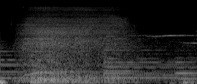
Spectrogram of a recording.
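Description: One soft exhalation during a guided meditation: a quiet, breathy rush of air that lasts about a second, then fades into near silence.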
